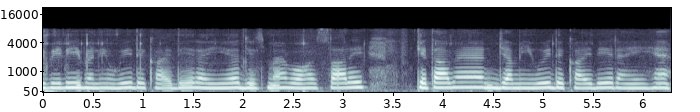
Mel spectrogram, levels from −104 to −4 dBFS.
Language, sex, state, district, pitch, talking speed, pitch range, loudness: Hindi, male, Maharashtra, Nagpur, 220 Hz, 160 wpm, 210-225 Hz, -14 LUFS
